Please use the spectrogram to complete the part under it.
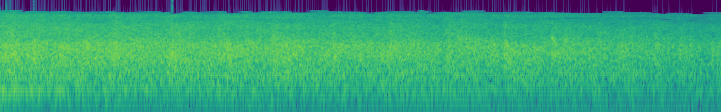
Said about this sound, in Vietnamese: Như vậy các con hãy cho một tràng pháo tay rất lớn để tán thán điều đó.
